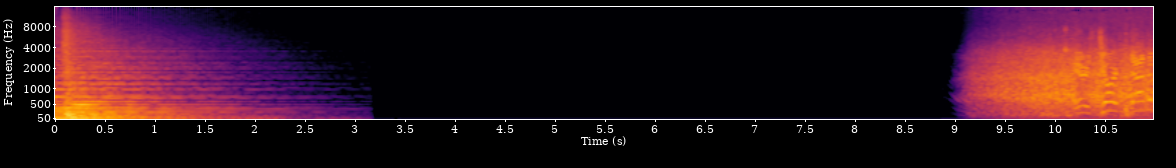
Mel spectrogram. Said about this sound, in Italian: Ecco Jordan, sentite la folla, tutto lo stadio in piedi, supera la metà campo.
